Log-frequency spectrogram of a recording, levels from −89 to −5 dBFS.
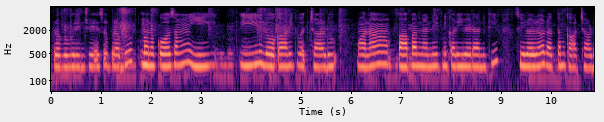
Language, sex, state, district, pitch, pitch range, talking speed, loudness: Telugu, female, Andhra Pradesh, Krishna, 245 Hz, 235-255 Hz, 100 wpm, -28 LUFS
